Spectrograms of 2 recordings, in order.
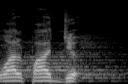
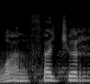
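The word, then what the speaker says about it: والفجر: Bacanya dia wal fajr, dikol-kolahkan. Jangan, ini jangan dikol-kolahkan. Wal fajr tuh.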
